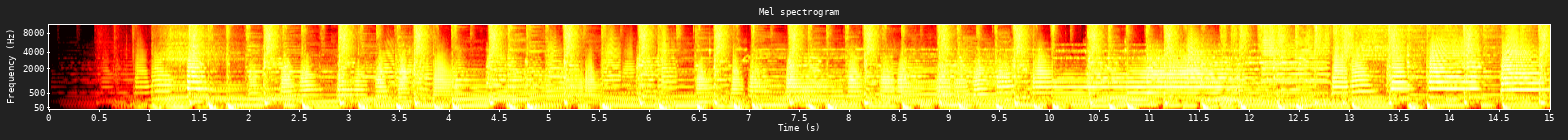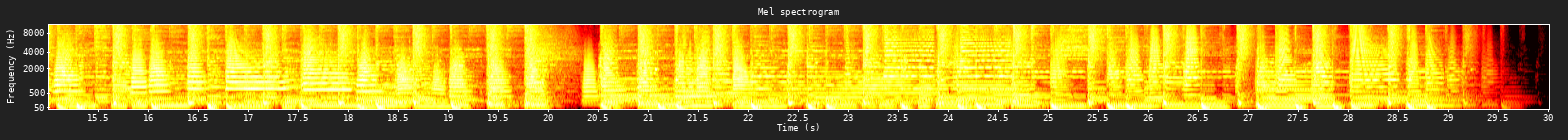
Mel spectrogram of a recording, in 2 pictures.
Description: POP  (02.53)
